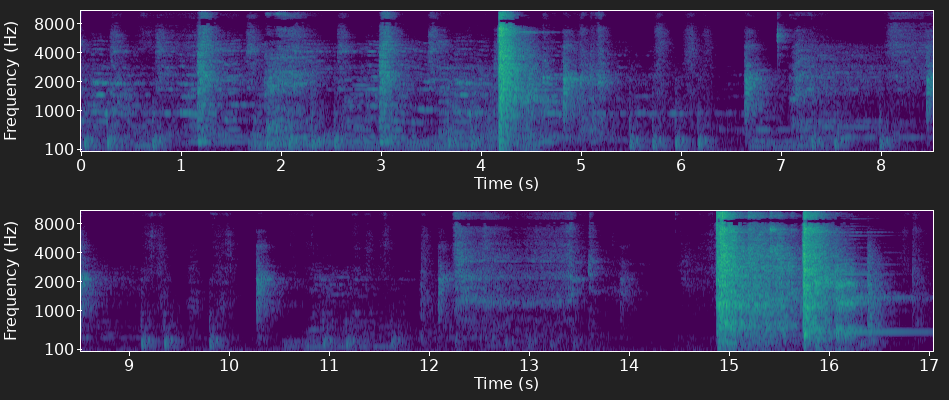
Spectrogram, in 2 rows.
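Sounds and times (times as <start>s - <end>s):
background music with a beat: 0.0s - 12.3s.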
